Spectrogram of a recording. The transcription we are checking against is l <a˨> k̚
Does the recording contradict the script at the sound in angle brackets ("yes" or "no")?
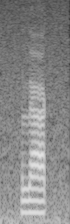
no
